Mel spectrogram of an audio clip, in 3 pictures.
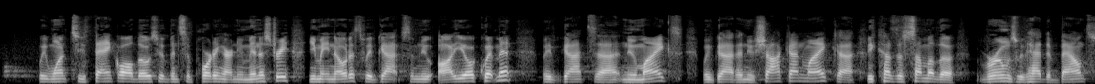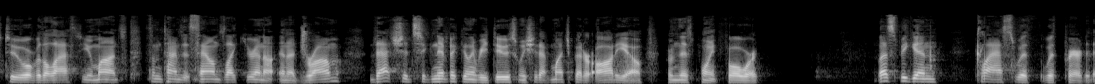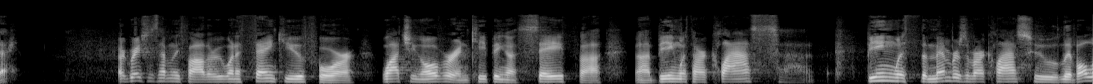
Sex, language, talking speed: male, English, 210 wpm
